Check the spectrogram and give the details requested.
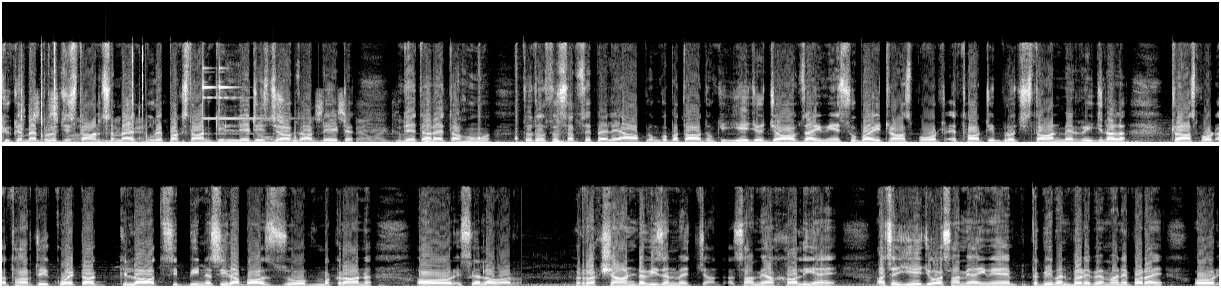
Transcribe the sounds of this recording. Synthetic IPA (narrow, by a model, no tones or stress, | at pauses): kjõːkemɛ̃ːbɐloːt͡ʃɪst̪aːnsɐmeːt̪̚puːɾepaːkɪ̥st̪aːnkileːʈɪsʈd͡ʒaːbzaːp̚ɖeːʈd̪eːt̪aɾɛɦt̪aɦũ | t̪oːd̪oːst̪õsɐbsepɛɦleaːploːɡõkobɐt̪aːd̪ũkijed͡ʒoːd͡ʒaːbzaːiwɛ̃sʊbaːiʈɾãːspoːɾʈɐt̪ʰaːɾʈibɐloːt͡ʃɪ̥st̪aːnmẽɾiːd͡ʒnəlʈɾãːnspoːɾʈɐt̪ʰaːɾʈikoeːʈakɪlaːt̪sɪbːinɐsiːɾaːbaːd̪zoːbmɐkɾaːn | ɔːɾɪskeɐlaːʋa | ɾəkʃaːnɖɪʋiːzənmẽt͡ʃɐ̃nd̪ɐsaːmijãxaːliãɛ̃ː | ɐtːʃʰaːjed͡ʒoːɐsaːmĩaːiɛ̃t̪ɐkɾiːbənbɐɽepɛːmaːnepɐɾaɛ̃ː | ɔːɾ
